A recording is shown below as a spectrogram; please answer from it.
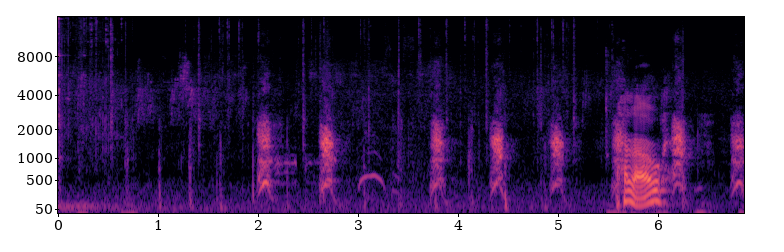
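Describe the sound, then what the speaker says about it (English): Dogs in the medieval role-playing game Kingdom Come: Deliverance bark in a string of sharp, evenly spaced woofs, building to a louder flurry near the end, while someone speaks a brief greeting. "Damn dogs."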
